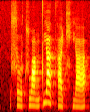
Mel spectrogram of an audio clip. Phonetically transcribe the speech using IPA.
sɤ˨˩t͡swɑ˨˦ŋ t̪jä˥˨t̪ʰä˨˩ t͡ɕʰjä˨˦

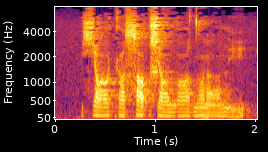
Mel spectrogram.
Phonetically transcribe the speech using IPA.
çɑːkɑɬɑʔ ɕɑːwɑːdɔ̃ ɾɑ̃ːn̪ḭ

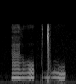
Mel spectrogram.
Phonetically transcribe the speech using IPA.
ælo | ɡ͡ǀu

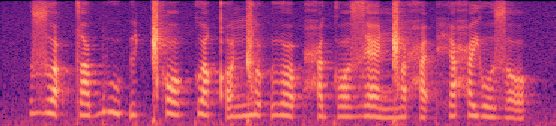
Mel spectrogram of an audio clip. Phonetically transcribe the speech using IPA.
zoʔtˤu buʔɨ ǁʰɔ kʊqʼuŋ͡ǁuʔ ðˤoʔħɨkɔ zæŋ͡ǁʊħɛʔheħ jozɔ

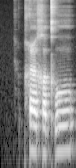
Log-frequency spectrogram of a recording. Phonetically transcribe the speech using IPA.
qʰiχʌ kʼo

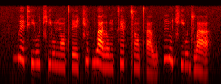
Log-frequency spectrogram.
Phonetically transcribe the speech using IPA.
be˥˧kʰju˧ t͡ɕʰju˧n̪ɔ̃˧t̪ʰe˧ t͡ɕu˦t̚bwa˥˧lo˧ŋ t͡sẽ˦p̚t͡sɔ̃˧t̪ʰa˨˩w | n̪u˥˧t͡ɕʰju˧d͡zwa˨˩

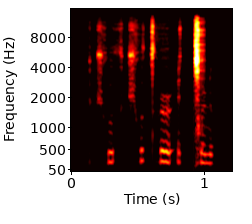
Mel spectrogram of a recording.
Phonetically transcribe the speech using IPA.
t͡ʃʰuθt͡ʃʰʊ t̪ʰə˞ʔɛǀɤɳ

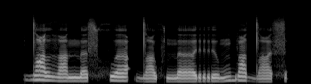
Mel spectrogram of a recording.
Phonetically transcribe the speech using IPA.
dˤa˦˨lʲðˤɛ˩nɜ˩s xʷɜː˦˨ʔdˤɛː˩xʷnɜː˩ rʲu˩mbu˦˨ dˤɛ˩s

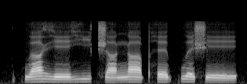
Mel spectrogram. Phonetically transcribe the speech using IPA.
kʷa˨˦ɣeː˨ ɣi˦t͡ʃa˨ŋa˦pʰɛ˦ kʷɛ˦ʃeː˨

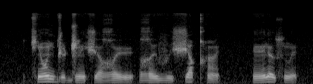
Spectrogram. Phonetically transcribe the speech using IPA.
t͡ɕɔ̃ɟøɖ͡ʐɛ̃ʃœ ʁø | ʁɨvɨ ʃɨqʰɛ̃ | ɛ̃ɾœsʷɛ̃

